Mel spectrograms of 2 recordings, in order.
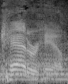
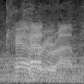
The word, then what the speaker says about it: Caterham: for my whole life Caterham I've been saying Cam and you say catam the worst one the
